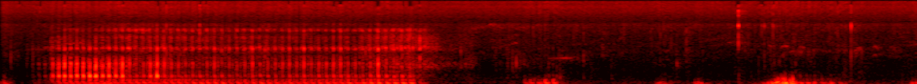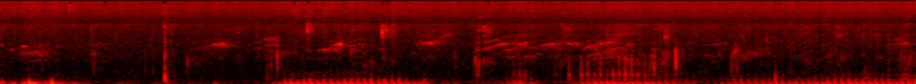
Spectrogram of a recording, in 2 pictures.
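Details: Cheetah at a sanctuary purring while grooming with sandpaper licks in the rain; a loud, low rumbling purr for about three seconds, then quieter bursts of purring and licking sounds in separate pulses.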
